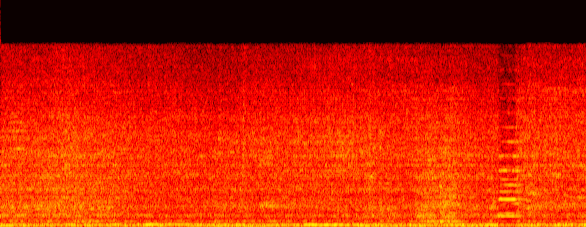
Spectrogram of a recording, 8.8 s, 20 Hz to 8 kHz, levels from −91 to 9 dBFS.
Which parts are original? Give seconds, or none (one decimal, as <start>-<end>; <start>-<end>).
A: 0.0-4.3; 5.4-8.8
